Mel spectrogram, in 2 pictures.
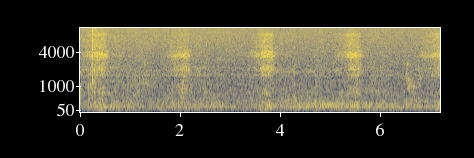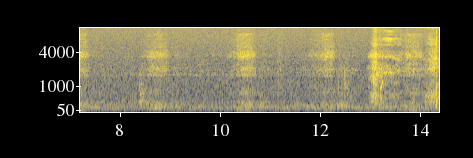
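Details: Sleeping, very tired subject after busy days, held in a man's arms like a baby: light snoring with soft, snuffly snorting breaths repeating steadily at about 35 per minute over faint room noise.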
